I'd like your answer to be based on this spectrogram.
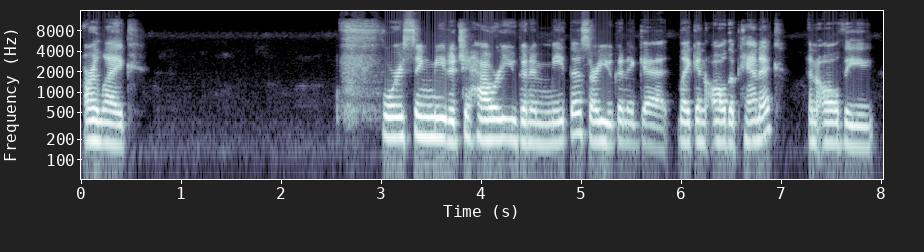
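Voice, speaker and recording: A woman's voice: fairly low pitch, fairly even intonation, a little slow, a little mellow, no room sound. A middle-aged woman, a guest on stage at a live event, talking casually and animatedly, laughing often and restarting her sentences.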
